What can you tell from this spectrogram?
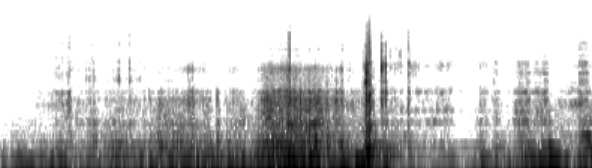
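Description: Water sloshing and churning close to the microphone as a spearfisher moves through the stream, with a sharp snap about five seconds in and scattered clicks near the end.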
